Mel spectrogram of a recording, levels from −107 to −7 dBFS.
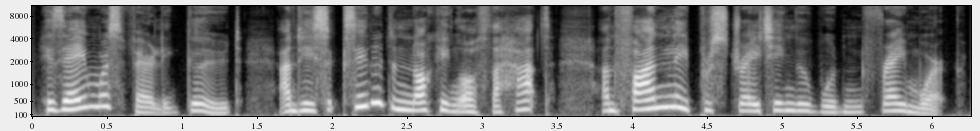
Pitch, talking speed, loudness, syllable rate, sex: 220 Hz, 180 wpm, -19 LUFS, 5.4 syllables/s, female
